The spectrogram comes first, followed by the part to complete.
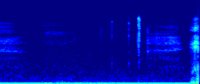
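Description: Computer mouse clicking a few times, the clearest click about one and a half seconds in, over a steady low hum.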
